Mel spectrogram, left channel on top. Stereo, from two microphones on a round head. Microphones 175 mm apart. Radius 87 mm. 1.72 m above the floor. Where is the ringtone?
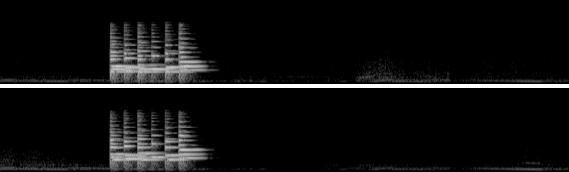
25° right (ahead or behind), 1.6 m.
